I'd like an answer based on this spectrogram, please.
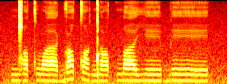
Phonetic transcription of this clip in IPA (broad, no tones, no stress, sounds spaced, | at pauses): ŋ͡ǁ i tˤ v aː ɡ u tˤ ɤ ŋ͡ǃ ɤː tˤ n aː j eː b eː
